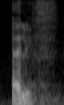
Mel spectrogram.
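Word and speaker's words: ألف: one the first letter alif alif is pronounced from the empty space of the mouth and the throat so there's nothing specific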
